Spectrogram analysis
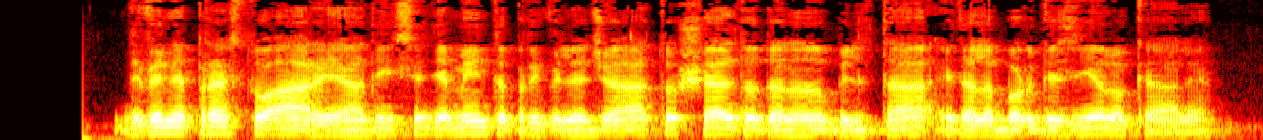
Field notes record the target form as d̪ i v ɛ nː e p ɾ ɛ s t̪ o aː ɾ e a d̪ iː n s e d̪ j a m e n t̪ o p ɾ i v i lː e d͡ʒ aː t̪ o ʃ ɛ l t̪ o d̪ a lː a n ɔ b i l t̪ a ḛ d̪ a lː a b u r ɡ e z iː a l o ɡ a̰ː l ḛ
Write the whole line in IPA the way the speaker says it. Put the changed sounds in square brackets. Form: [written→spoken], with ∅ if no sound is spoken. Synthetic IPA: d̪ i v ɛ nː e p ɾ ɛ s t̪ o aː ɾ e a d̪ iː n s e d̪ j a m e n t̪ o p ɾ i v i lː e d͡ʒ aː t̪ o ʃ ɛ l t̪ o d̪ a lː a n [ɔ→o] b i l t̪ a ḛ d̪ a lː a b [u→o] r ɡ e z iː a l o [ɡ→k] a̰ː l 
